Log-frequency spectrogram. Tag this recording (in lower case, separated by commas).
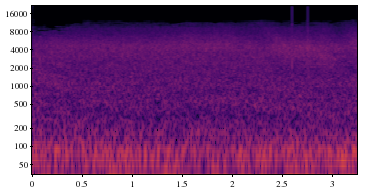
boat, vehicle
